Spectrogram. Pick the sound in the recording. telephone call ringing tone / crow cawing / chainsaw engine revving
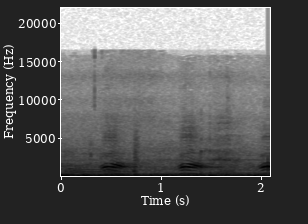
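crow cawing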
